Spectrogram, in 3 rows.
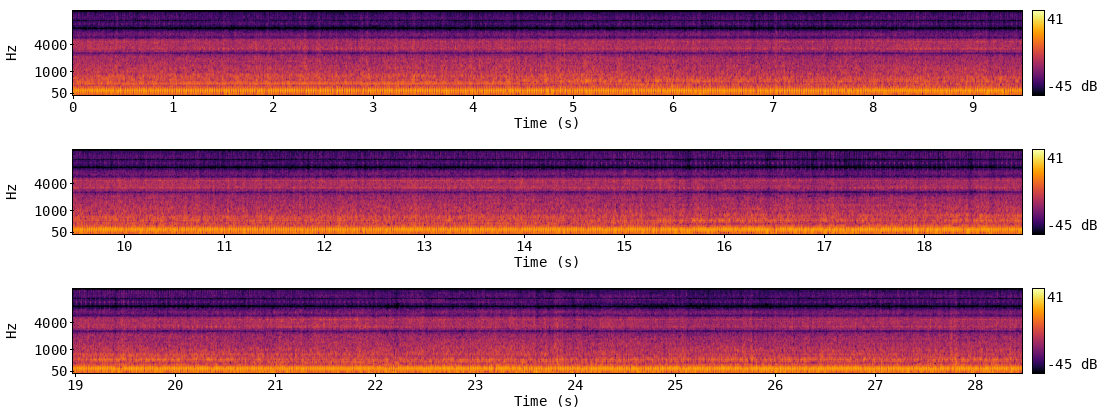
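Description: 1987 Mazda RX-7 Turbo II's 13B turbocharged twin-rotor rotary engine idling steadily, heard close up over the open engine bay.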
